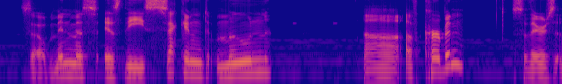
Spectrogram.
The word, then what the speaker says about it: Mun: Minimus is the second moon uh of carbon so there's the moon or the mun if you don't know how to pronounce it because it's Moon and then way out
